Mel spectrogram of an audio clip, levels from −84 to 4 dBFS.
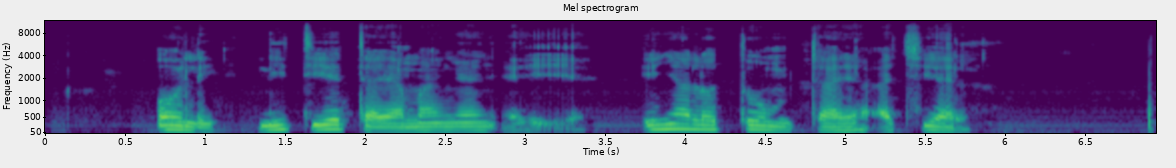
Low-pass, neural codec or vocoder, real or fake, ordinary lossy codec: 10.8 kHz; none; real; none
